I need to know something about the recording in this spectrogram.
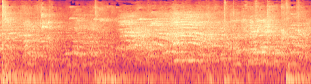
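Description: Young women shout and call out.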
